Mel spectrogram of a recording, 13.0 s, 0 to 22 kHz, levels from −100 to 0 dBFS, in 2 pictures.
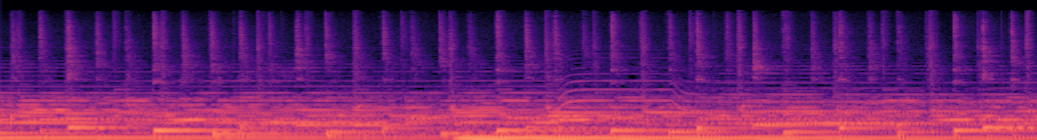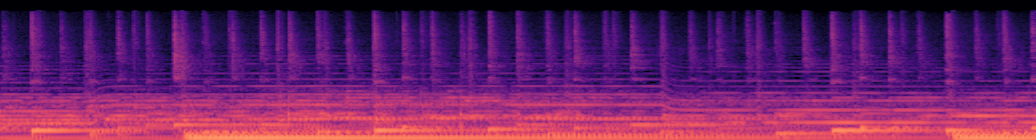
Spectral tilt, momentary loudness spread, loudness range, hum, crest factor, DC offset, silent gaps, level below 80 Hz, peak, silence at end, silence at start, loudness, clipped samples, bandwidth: -7 dB/octave; 6 LU; 3 LU; none; 14 dB; under 0.1%; none; -32 dBFS; -14 dBFS; 0 s; 0 s; -31 LUFS; under 0.1%; 16 kHz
